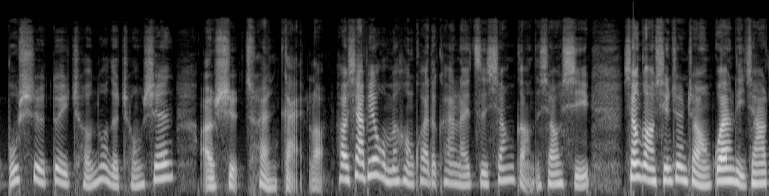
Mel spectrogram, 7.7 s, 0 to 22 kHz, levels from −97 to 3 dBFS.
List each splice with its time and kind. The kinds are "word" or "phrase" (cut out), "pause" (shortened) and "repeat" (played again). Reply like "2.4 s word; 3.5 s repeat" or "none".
3.3 s pause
